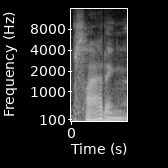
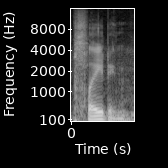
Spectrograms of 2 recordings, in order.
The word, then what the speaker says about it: Plating: I said platting instead of plating.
